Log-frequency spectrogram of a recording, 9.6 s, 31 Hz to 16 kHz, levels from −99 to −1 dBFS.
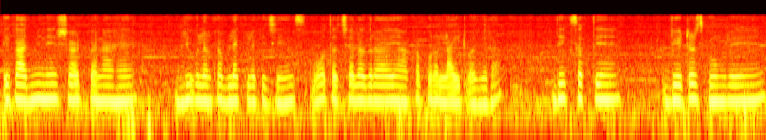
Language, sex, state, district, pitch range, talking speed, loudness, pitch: Hindi, female, Punjab, Pathankot, 175-190 Hz, 180 wpm, -18 LUFS, 180 Hz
